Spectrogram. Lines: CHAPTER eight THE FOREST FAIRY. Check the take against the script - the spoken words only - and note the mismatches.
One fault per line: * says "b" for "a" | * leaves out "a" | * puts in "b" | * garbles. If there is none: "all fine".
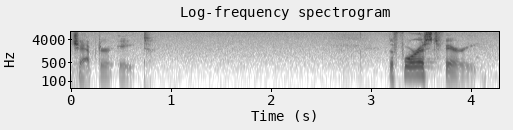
all fine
